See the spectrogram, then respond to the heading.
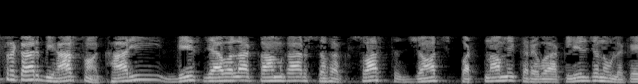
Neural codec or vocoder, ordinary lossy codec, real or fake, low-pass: none; none; real; 3.6 kHz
